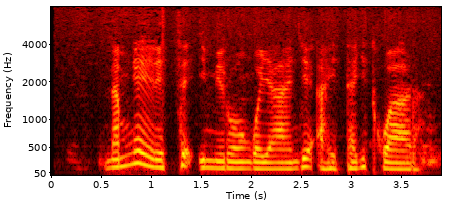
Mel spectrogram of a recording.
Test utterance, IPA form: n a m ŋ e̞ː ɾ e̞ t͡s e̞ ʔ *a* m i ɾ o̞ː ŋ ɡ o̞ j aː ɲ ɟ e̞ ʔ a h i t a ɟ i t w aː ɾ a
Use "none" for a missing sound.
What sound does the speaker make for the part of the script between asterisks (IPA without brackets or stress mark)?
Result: i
